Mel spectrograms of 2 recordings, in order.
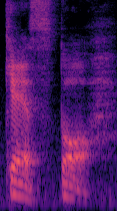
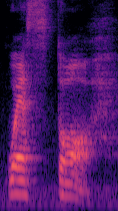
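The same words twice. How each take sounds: First: The u after the q is silent. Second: The u after the q is pronounced. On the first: The speaker calls it wrong. "não" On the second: The speaker calls it right. "Com o u pronunciado"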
